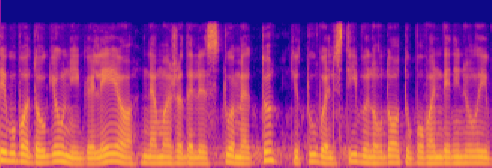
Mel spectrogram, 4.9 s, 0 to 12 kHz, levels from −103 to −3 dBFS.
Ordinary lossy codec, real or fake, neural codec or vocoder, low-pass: MP3, 96 kbps; fake; codec, 16 kHz, 4.8 kbps, FACodec; 7.2 kHz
